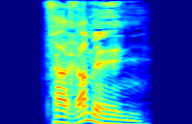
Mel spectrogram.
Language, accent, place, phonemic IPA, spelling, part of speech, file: German, Germany, Berlin, /fɛɐ̯ˈʁaml̩n/, verrammeln, verb, De-verrammeln.ogg
- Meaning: to barricade, to block up, to blockade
